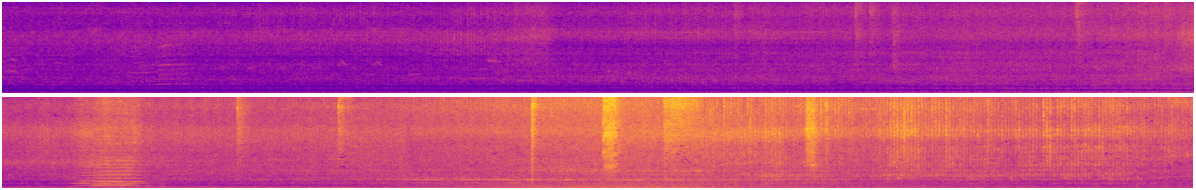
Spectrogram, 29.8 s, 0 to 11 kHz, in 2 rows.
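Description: CC201 diesel-electric locomotive and its train approaching and passing: the engine rumble grows steadily louder, the locomotive horn sounds once for about a second around the middle, then the wheels click over the rail joints as the cars go by.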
